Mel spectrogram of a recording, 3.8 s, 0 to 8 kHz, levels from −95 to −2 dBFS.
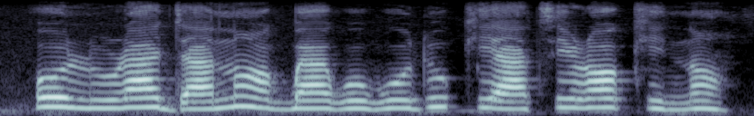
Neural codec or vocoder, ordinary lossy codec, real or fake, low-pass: none; none; real; none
